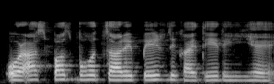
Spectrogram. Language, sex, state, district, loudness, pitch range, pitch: Hindi, female, Arunachal Pradesh, Lower Dibang Valley, -18 LUFS, 190-215 Hz, 205 Hz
